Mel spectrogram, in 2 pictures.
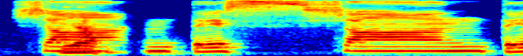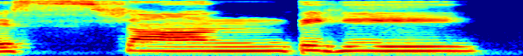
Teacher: the visarga should come, and because it's followed by sh sound, the visarga sound becomes sh.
